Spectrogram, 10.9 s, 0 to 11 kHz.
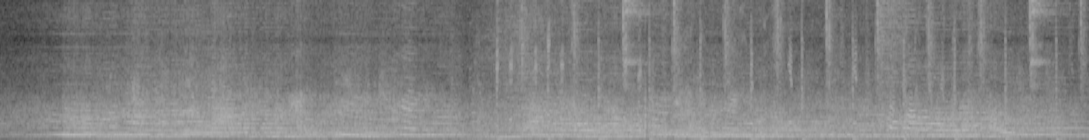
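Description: Formula 1 cars race past at a Belgian Grand Prix with loud, layered engine whines rising and falling as they pass, with some bursts of tire noise, while a commentator speaks in French underneath.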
